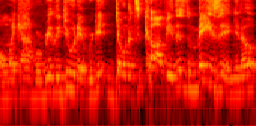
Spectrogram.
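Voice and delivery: giddy, excited gush, high, loud and fast. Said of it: "and like".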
